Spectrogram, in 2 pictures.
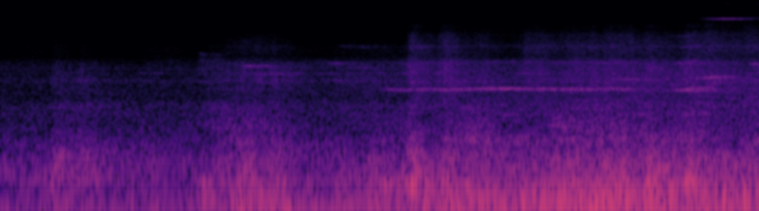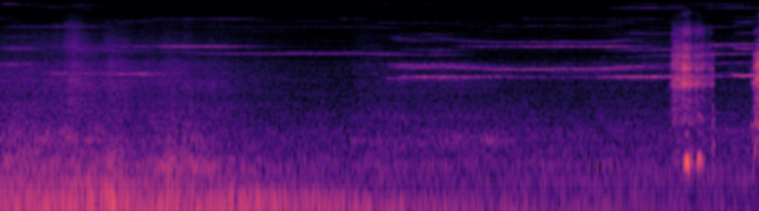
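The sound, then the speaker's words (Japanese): A train rumbles in and grows louder, with high-pitched wheel squeals and brake screeches streaking above the low rolling noise, ending in a sharp metallic squeal as it pulls in. “電車が来ちゃいましたね。”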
